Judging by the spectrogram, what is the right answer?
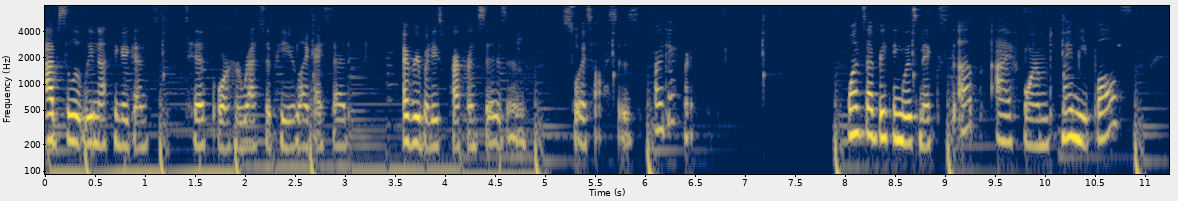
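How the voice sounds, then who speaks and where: Over music in the background, a woman speaks at a fairly quick pace in an upbeat tone, with long, frequent pauses. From Hawaii. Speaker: vegan food YouTuber. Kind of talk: cooking video voice-over. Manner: casual, upbeat.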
